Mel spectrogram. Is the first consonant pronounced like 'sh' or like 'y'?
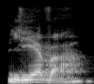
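y. The first consonant is pronounced like a 'y' sound. This is the general Spanish way, not the Argentine one. "não vão falar é, lieva"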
